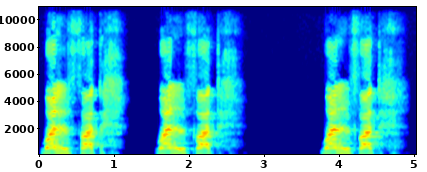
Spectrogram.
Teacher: तो हा जब निकालेंगे तो समझ में आना चाहिए कि मैं कौन सी हा निकाल रही हूँ। तो ये हा हलक से निकलती है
